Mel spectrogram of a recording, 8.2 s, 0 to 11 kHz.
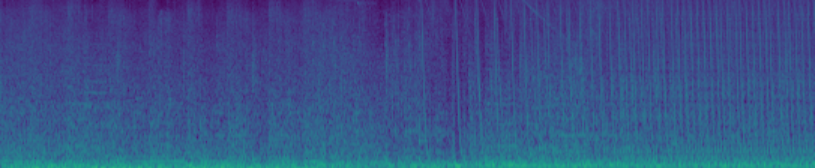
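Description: Missiles launch from a ship in the space combat game Everspace 2, a loud, dense barrage of rapid bursts and blasts that continues without pause, with crackling impacts building toward the end.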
